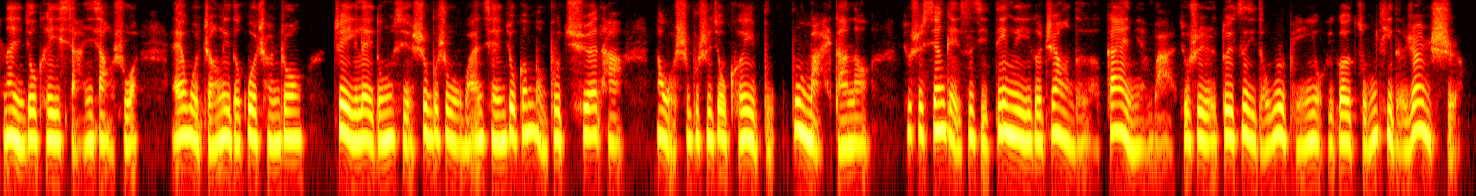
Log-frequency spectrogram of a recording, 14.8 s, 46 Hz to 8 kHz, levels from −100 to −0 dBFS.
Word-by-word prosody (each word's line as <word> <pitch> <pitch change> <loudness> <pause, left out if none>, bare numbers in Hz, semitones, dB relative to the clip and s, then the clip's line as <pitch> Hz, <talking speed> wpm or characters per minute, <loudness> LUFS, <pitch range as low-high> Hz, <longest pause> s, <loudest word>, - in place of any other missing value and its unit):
那 225 +1 +3
你 195 -3 +5
就 210 +3 +2
可 210 +1 -3
以 200 - +4
想 185 -2 -10
一 195 - 0
想 195 -3 -4
说： 180 +3 -4 0.3
“诶， 220 - +2
我 220 -4 +2
整 180 +2 -1
理 220 - +4
的 185 - -1
过 215 +3 +3
程 190 -1 -1
中， 210 0 +1 0.3
这 255 -2 +7
一 205 - +4
类 205 0 +3
东 200 +3 +3
西 190 -3 -6
是 185 +8 -2
不 220 0 0
是 220 - -2
我 195 - -1
完 175 +4 -1
全 200 -1 +1
就 230 - +4
根 245 +4 +1
本 220 -8 -1
不 210 +4 -1
缺 230 +3 0
它， 185 -4 -8 0.3
那 225 - +1
我 195 - -1
是 210 - -6
不 210 - -3
是 210 +1 -1
就 215 +1 0
可 210 +1 -1
以 210 - +5
不 175 - -13
不 270 -2 +5
买 200 -3 +4
它 170 0 -3
呢？” 180 0 -4 0.3
就 240 - -5
是 240 - -1
先 260 +4 +4
给 215 -9 -2
自 195 +7 -3
己 - - -5
定 240 +6 +4
义 210 -3 +4
一 - - +1
个 195 0 0
这 230 +7 -2
样 210 -7 0
的 180 +2 -13 0.2
概 255 -2 +1
念 165 0 -6
吧， - - -12
就 - - -2
是 200 -1 0
对 220 -1 +3
自 235 +4 0
己 200 - 0
的 165 - -11
物 230 +5 +2
品 180 0 -4
有 195 -1 -1
一 - - -7
个 190 +1 +2
总 185 +3 -2
体 225 -1 0
的 175 - -8
认 250 -2 +2
识。 - - -7
205 Hz, 320 characters per minute, -23 LUFS, 185-225 Hz, 0.3 s, 这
